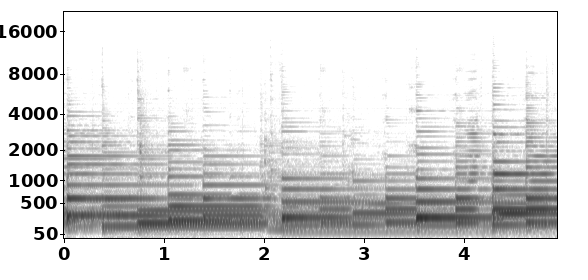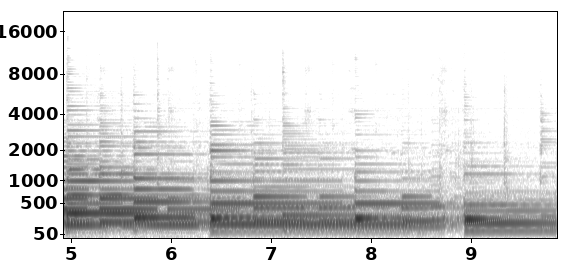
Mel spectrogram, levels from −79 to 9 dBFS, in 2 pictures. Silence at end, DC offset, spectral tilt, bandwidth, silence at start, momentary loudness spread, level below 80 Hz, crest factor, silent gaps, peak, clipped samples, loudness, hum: 0 s; under 0.1%; -9.5 dB/octave; 7.2 kHz; 0 s; 9 LU; -56 dBFS; 16 dB; none; -2 dBFS; under 0.1%; -19 LUFS; none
